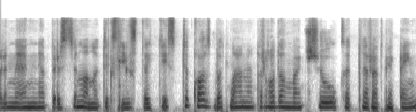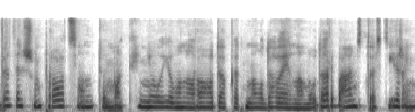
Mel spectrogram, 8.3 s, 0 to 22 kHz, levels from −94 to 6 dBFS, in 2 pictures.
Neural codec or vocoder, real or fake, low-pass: codec, 24 kHz, 1.5 kbps, HILCodec; fake; 10.8 kHz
